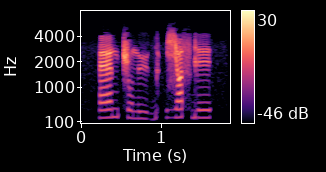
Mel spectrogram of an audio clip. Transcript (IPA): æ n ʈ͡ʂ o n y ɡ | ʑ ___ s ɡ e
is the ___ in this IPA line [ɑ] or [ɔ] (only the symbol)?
ɑ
